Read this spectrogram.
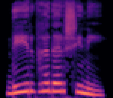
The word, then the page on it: ದೀರ್ಘದರ್ಶಿನಿ: Kannada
